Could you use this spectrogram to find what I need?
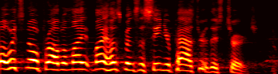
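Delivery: put-on real loud voice, pitched very high. Retelling his wife's answer to the police at the dumpster, in a real loud voice. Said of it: "in a real loud voice".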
